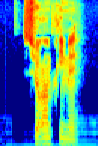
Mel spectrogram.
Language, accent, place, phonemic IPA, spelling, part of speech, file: French, France, Lyon, /sy.ʁɛ̃.pʁi.me/, surimprimer, verb, LL-Q150 (fra)-surimprimer.wav
- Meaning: to overprint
